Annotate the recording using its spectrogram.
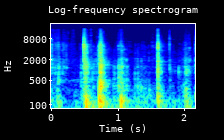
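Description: Hard plastic clicks from handling a G1 Powermaster Optimus Prime toy trailer as its rear compartment is closed: two sharp clicks close together about half a second in, then a quieter one later.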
